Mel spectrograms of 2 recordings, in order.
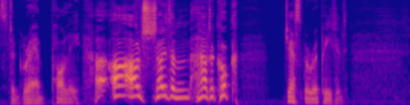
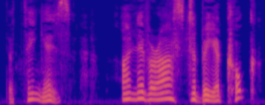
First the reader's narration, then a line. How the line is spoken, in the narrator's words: mumbled the cook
